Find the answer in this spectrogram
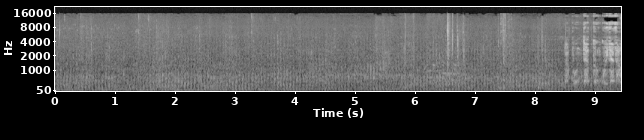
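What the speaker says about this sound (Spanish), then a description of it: "Se acerca un helicóptero, ¡al suelo!" In the video game Ghost Recon Wildlands, a helicopter approaches as a steady rotor drone, growing louder over several seconds under a background wash of game noise and voices.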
